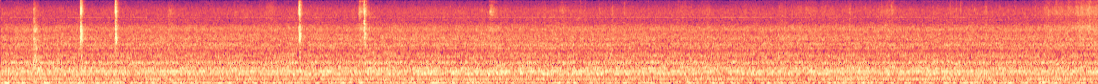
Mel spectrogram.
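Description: Steady hum and rumble inside a slowly moving passenger train carriage, with a few short clicks in the first four seconds.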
